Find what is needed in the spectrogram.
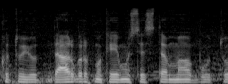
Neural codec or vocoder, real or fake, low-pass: vocoder, 44.1 kHz, 128 mel bands, Pupu-Vocoder; fake; 14.4 kHz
